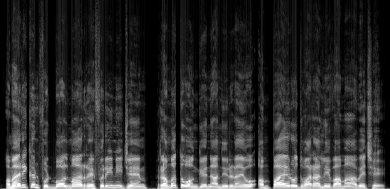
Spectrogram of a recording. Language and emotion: Gujarati, neutral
